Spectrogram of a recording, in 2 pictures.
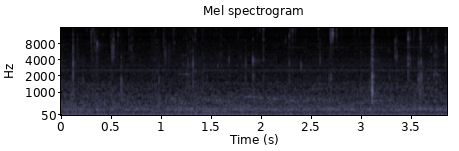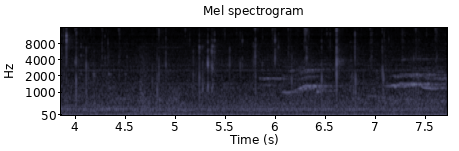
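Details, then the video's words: Tabby cat chewing cat food, the loud eating producing scattered sharp crunch clicks at irregular intervals, with a faint higher tonal squeak toward the end over a soft indoor hum. "eating cat food for 5 minutes straight"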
